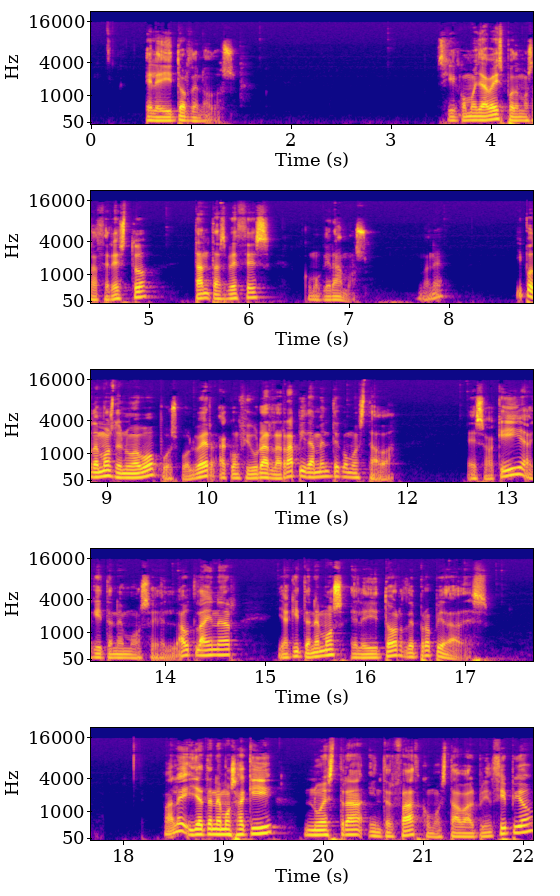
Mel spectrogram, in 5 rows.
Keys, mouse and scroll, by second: 1.6 ctrl+click, 4.2 ctrl+click, 17.2 click, 20.2 shift+middle click, 21.4-22.1 scroll down 1.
